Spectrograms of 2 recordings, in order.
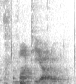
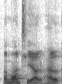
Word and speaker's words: Amontillado: Amontillado. – Oh, is that how you say it? Amontillado.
